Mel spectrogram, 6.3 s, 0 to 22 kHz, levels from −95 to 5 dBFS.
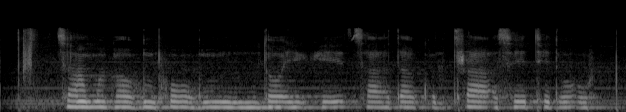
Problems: background sounds at intervals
